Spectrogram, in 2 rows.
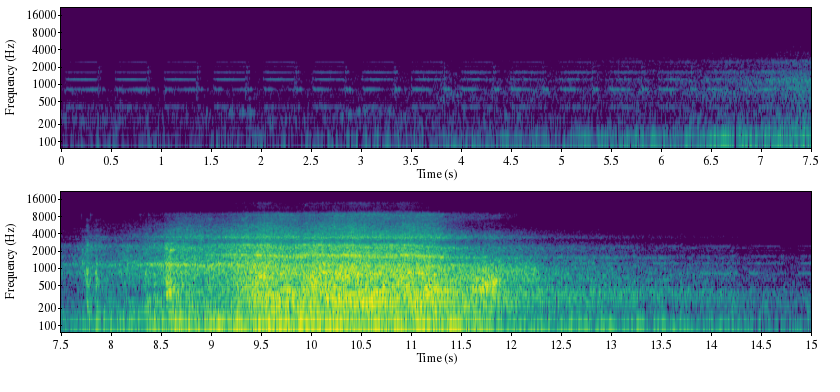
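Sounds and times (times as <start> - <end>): crossing warning tones: 0.0 - 15.0
train wheels rumbling on rails: 5.2 - 15.0.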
